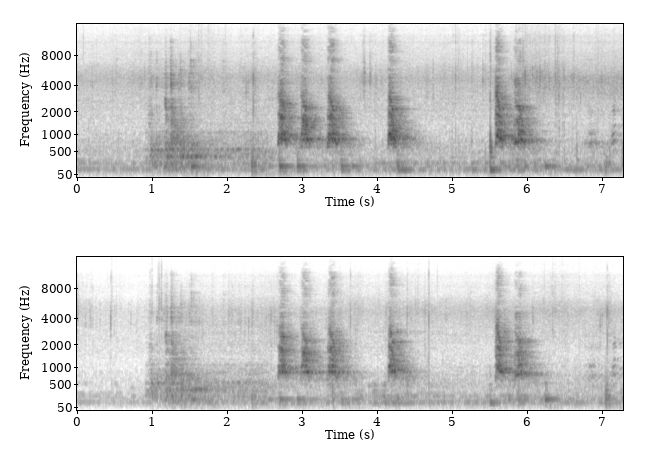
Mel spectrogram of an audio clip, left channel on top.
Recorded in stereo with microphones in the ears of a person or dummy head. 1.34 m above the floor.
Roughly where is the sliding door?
Left.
